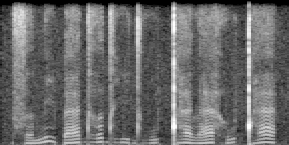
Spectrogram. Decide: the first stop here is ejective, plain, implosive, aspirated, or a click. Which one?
implosive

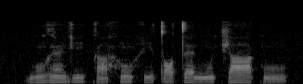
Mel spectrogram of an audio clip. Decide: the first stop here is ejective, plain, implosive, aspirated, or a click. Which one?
plain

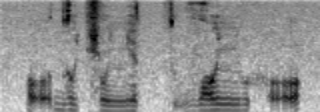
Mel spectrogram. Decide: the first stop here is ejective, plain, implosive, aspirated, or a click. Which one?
plain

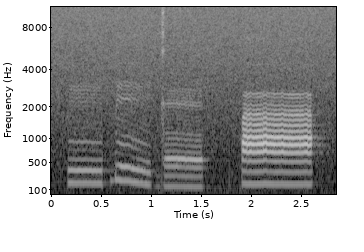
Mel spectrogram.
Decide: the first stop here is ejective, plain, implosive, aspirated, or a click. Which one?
implosive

